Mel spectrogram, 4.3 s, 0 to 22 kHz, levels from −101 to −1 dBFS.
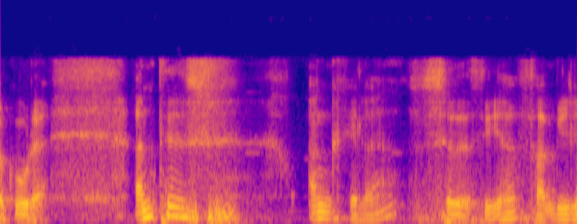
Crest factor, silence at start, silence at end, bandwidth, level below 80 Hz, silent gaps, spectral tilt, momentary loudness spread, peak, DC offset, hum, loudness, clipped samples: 18 dB; 0 s; 0 s; 7.6 kHz; -40 dBFS; none; -5.5 dB/octave; 11 LU; -4 dBFS; under 0.1%; none; -22 LUFS; under 0.1%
